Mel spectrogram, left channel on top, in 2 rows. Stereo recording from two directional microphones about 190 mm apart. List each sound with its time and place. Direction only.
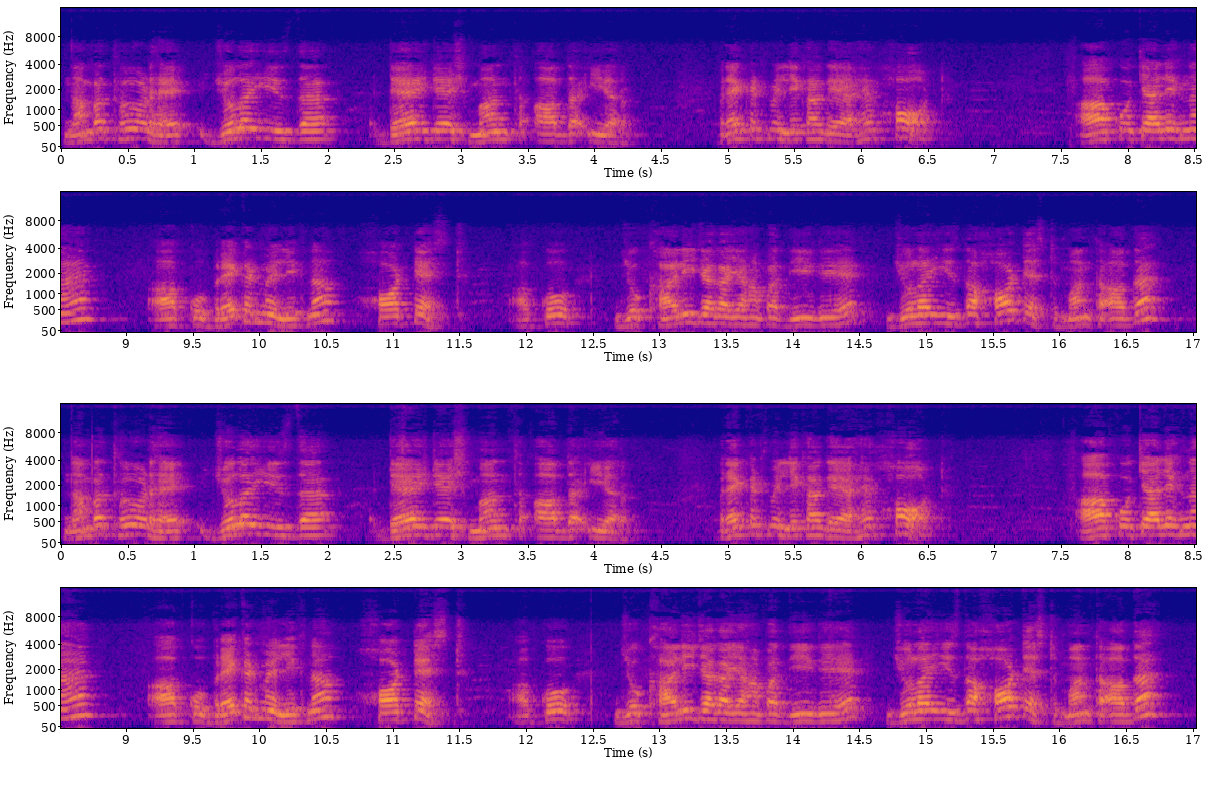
0.0 s speech: 40° right (ahead or behind)
7.6 s speech: 40° right (ahead or behind)
13.4 s speech: 45° right (ahead or behind)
